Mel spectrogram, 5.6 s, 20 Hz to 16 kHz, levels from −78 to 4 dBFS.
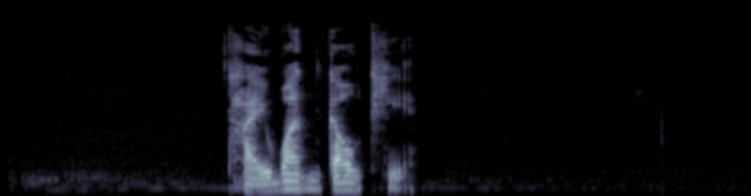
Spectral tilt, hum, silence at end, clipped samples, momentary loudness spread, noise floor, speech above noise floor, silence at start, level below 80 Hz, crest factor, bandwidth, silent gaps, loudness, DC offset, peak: -4.5 dB/octave; none; 2.55 s; under 0.1%; 13 LU; -72 dBFS; 48 dB; 1.7 s; -62 dBFS; 26 dB; 11 kHz; none; -24 LUFS; under 0.1%; -2 dBFS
